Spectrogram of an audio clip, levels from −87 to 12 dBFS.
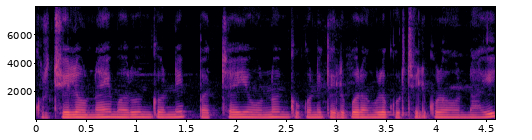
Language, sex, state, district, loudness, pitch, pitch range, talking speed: Telugu, female, Andhra Pradesh, Srikakulam, -27 LUFS, 170 Hz, 165-175 Hz, 130 wpm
